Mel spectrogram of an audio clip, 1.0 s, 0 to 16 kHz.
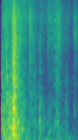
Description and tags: S022 Plastic Impact Mono
Rally car colliding with a plastic barrier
